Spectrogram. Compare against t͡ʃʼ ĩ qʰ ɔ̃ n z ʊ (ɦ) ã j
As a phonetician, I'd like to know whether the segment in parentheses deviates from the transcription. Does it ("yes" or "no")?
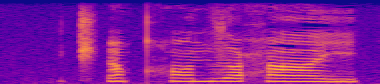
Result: yes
